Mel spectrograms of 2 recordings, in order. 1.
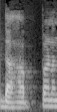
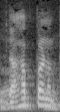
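ਇਹ ਸ਼ਬਦ ਜ਼ੋਰ ਨਾਲ ਬੋਲਿਆ ਜਾਂਦਾ ਹੈ। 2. ਇਹ ਸ਼ਬਦ ਨਰਮੀ ਅਤੇ ਹਲਕੇਪਨ ਨਾਲ ਬੋਲਿਆ ਜਾਂਦਾ ਹੈ। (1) "ਇਹ ਡਹਾਪਣ ਨਹੀਂ ਕਹਿਣਾ" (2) "ਇਹ ਡਹਾਪਣ ਪੋਲਾ ਹੀ ਬੋਲਣਾ ਹੈ"

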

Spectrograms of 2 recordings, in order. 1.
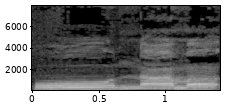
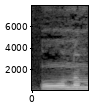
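ਅੱਖਰ ਵਿਰਾਮ ਨਾਲ ਵੱਖ-ਵੱਖ ਬੋਲੇ ਜਾਂਦੇ ਹਨ। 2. ਅੱਖਰ ਇੱਕ ਸ਼ਬਦ ਵਾਂਗ ਇਕੱਠੇ ਬੋਲੇ ਜਾਂਦੇ ਹਨ। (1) "ਇੱਥੇ ਵਿਸਰਾਮ ਹੈ" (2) "ਓਨਮ ਇਕੱਠਾ ਨਹੀਂ ਕਹਿਣਾ"

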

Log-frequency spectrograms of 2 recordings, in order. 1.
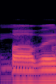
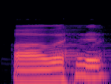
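ਸ਼ਬਦ ਸਾਦੇ 'e' ਸੁਰ ਨਾਲ ਖ਼ਤਮ ਹੁੰਦਾ ਹੈ। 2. ਸ਼ਬਦ ਹਲਕੇ 'hi' ਅੱਖਰ ਨਾਲ ਖ਼ਤਮ ਹੁੰਦਾ ਹੈ। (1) "ਪਾਵੇ ਨਹੀਂ ਕਹਿਣਾ" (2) "ਹਾਹੇ ਦੀ ਸਿਹਾਰੀ ਬੋਲਣੀ ਹੈ"

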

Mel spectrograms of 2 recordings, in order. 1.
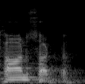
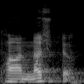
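ਇਹ ਸਾਦੇ ਸ ਨਾਲ ਦੋ ਹਿੱਸਿਆਂ ਵਿੱਚ ਵੰਡਿਆ ਹੈ। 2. ਇਹ ਸ਼ ਨਾਲ ਇੱਕ ਸ਼ਬਦ ਵਜੋਂ ਉਚਾਰਿਆ ਜਾਂਦਾ ਹੈ। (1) "ਇਹਨੂੰ ਕਈ ਸੰਗਤਾਂ ਪੜ੍ਹ ਜਾਂਦੀਆਂ ਥਾਨ ਸੱਟ" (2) "ਇਸ ਦਾ ਉਚਾਰਨ ਹੈ ਥਾਨਸ਼ਟ"

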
